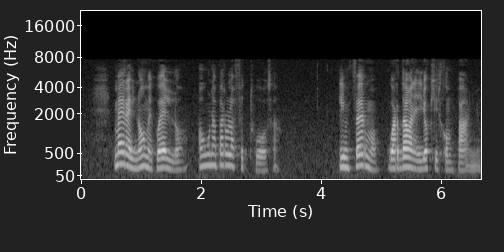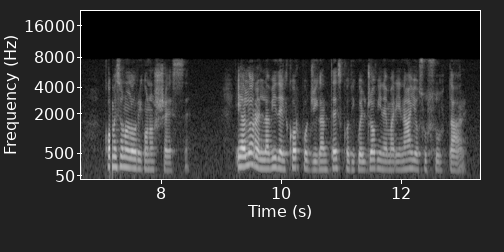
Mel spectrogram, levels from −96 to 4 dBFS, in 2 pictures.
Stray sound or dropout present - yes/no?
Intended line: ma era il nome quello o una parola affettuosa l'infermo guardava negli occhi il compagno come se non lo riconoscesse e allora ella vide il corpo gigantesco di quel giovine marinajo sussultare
yes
